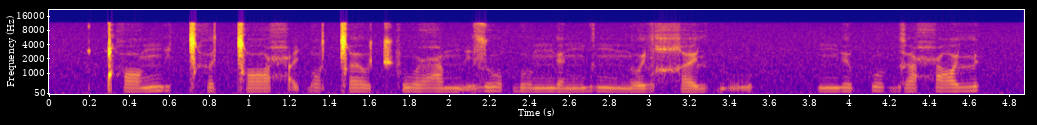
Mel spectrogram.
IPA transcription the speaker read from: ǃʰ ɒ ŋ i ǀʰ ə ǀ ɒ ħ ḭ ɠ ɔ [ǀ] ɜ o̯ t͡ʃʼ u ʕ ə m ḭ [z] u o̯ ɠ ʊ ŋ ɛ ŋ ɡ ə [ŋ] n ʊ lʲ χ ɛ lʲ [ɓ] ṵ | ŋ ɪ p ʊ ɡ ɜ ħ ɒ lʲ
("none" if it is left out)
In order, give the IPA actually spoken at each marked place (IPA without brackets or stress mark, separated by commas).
ǀ, z, ŋ, ɠ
